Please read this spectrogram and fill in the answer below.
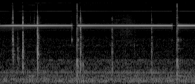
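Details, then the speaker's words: System Sensor P1224MC horn-strobe on full-wave rectified (FWR) power from a Kidde FX panel: thin steady high whine, with a sharp click and brief dropout about once a second as the strobe fires; the strobe's capacitor buzzing loudly. "And as you could you can I don't know if you can hear that but the strobe is buzzing very loudly because of the capacitor and two it's it's running on FWR as you can see."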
